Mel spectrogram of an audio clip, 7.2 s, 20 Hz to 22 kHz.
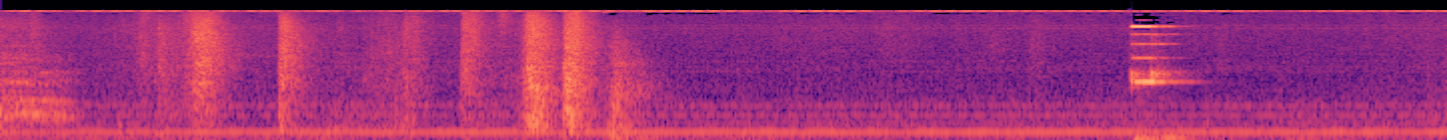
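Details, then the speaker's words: Panasonic inverter microwave run with no fuse, input limited to 100 W by current limiter: steady low hum with a few clunks and short beeps as it tries to fire the magnetron and powers up normally. "let's just see whether this thing will try to fire up the magnetron"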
